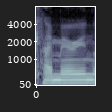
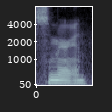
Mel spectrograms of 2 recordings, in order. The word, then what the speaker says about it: Sumerian: We've got Sumerian, which I learned that I've been pronouncing it Chimerian the whole time. It's Sumerian.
